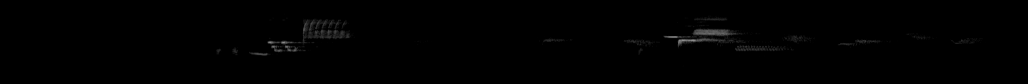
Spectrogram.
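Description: Songbirds singing outdoors: scattered short high chirps and quick trills, loudest about three seconds in and again around seven seconds, with quieter calls between.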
